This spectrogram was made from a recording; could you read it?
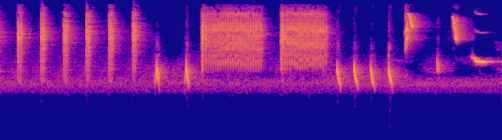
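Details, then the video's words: Small bird calling with a quick run of sharp, clicky chirps about four per second, then two long harsh buzzy bursts, followed by more falling chirps and a few high whistled notes. "चिड़िया की आवाज"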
